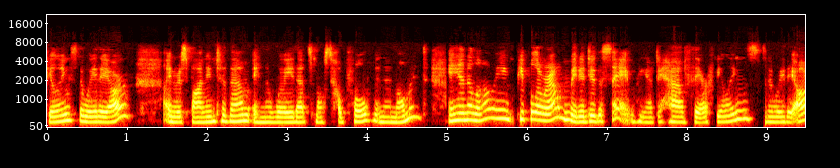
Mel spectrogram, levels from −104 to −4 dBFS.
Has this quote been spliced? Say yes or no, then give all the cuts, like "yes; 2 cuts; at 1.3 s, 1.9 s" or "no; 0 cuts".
no; 0 cuts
